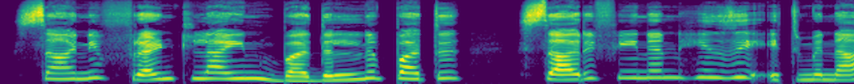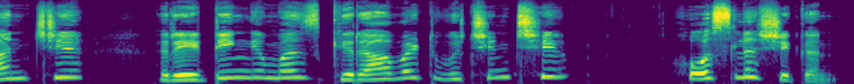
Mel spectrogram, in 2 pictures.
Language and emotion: Kashmiri, sad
